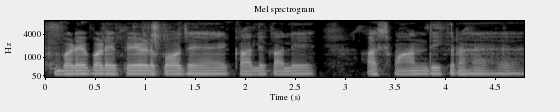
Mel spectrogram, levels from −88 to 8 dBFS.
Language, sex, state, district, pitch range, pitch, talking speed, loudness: Hindi, male, Chhattisgarh, Bastar, 120-125 Hz, 125 Hz, 125 wpm, -31 LUFS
